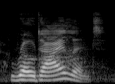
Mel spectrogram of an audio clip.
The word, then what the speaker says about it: Rhode Island: Rhode Island. What's the silent letter here? What's a silent letter in this word? Island has a silent S. Don't pronounce the S. Silent. Rhode Island.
